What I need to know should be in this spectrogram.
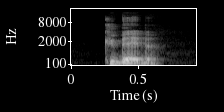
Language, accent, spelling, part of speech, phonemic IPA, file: French, France, cubèbe, noun, /ky.bɛb/, LL-Q150 (fra)-cubèbe.wav
- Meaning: cubeb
